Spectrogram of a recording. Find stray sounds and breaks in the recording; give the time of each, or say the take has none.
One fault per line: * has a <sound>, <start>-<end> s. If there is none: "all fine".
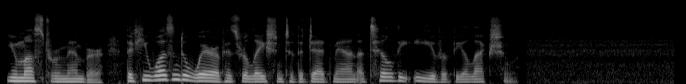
all fine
